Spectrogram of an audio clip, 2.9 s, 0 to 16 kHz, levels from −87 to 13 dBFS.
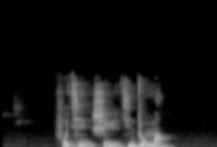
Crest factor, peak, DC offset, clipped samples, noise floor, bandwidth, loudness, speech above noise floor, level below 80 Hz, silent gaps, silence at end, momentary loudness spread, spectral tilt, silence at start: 18 dB; -4 dBFS; under 0.1%; under 0.1%; -65 dBFS; 8 kHz; -20 LUFS; 46 dB; -60 dBFS; none; 0.6 s; 6 LU; -5.5 dB/octave; 0.75 s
